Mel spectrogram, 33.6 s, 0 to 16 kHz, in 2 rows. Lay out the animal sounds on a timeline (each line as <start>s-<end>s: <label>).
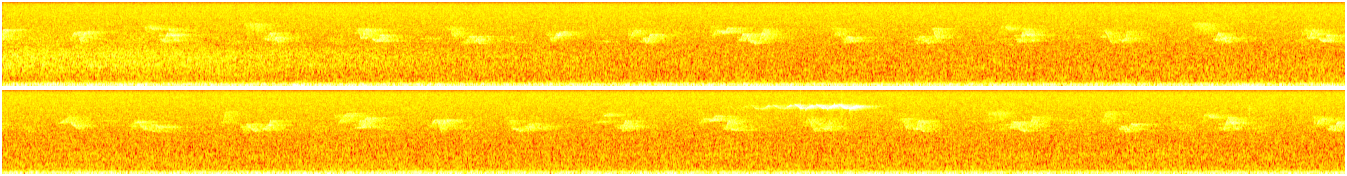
0.0s-22.6s: Red-eyed Vireo (Vireo olivaceus)
23.0s-33.6s: Red-eyed Vireo (Vireo olivaceus)
25.8s-27.7s: Black-and-white Warbler (Mniotilta varia)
